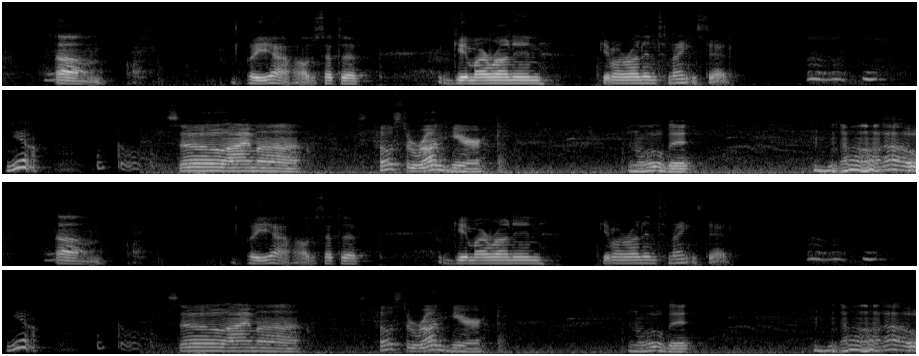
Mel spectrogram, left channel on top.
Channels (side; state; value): right; quieter; 6.9 dB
